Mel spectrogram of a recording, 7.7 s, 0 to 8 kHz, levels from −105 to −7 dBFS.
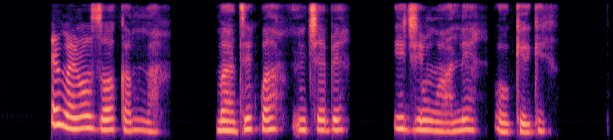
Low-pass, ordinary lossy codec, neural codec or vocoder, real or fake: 7.2 kHz; none; codec, 16 kHz, 4 kbps, FunCodec, trained on Chinese and English, 50 frames a second; fake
